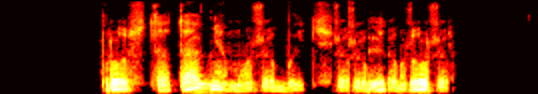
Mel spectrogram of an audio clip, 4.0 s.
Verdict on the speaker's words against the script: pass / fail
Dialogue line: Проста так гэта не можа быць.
fail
